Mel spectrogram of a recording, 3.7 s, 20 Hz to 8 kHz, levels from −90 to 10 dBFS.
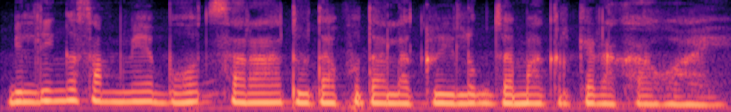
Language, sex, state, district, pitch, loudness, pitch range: Hindi, female, Arunachal Pradesh, Papum Pare, 195 Hz, -14 LUFS, 185-215 Hz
